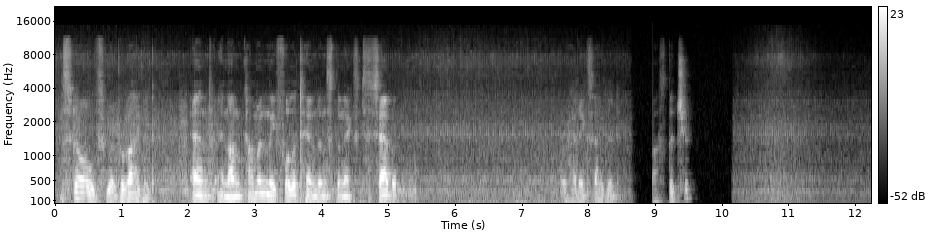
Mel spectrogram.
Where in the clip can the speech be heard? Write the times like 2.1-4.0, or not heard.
0.1-5.2, 7.5-9.5.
